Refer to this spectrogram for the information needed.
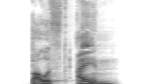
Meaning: second-person singular present of einbauen
- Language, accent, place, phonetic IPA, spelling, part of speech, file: German, Germany, Berlin, [ˌbaʊ̯st ˈaɪ̯n], baust ein, verb, De-baust ein.ogg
